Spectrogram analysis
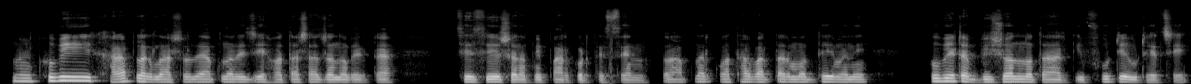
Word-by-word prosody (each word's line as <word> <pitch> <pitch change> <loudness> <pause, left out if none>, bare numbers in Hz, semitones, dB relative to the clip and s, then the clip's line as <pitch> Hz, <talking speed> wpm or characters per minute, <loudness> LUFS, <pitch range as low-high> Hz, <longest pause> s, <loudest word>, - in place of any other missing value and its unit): না। 150 0 -1 0.2
খুবই 180 +2 +6 0.3
খারাপ 130 +5 +1
লাগলো। 120 -3 +3
আসলে 120 +1 -3
আপনার 120 +1 -2
এইযে 120 +1 -1
হতাশাজনক 110 0 -1
একটা 105 +1 -4 0.8
situation 120 0 +3
আপনি 110 +1 -3
পার 110 -1 -1
করতেছেন। 105 0 -5 0.3
তো - - -11 0.2
আপনার 130 +2 -5
কথাবার্তার 120 0 -1
মধ্যেই 120 +2 +2
মানে 115 0 0 0.7
খুবই 145 +1 +4
একটা 140 -1 +4 0.2
বিষণ্ণতা 120 0 +2
আরকি 105 0 -7
ফুটে 125 0 0
উঠেছে। 105 -1 -5
115 Hz, 120 wpm, -22 LUFS, 110-125 Hz, 0.8 s, খুবই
